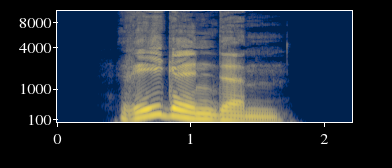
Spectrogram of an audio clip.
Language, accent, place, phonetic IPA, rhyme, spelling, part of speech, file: German, Germany, Berlin, [ˈʁeːɡl̩ndəm], -eːɡl̩ndəm, regelndem, adjective, De-regelndem.ogg
- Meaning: strong dative masculine/neuter singular of regelnd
